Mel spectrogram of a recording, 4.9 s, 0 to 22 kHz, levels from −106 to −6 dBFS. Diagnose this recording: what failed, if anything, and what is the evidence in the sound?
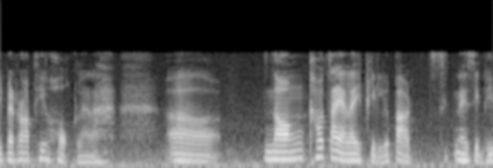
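Codec stage: throughout, the speech is dull with nothing above 6.9 kHz and heavy, rough fluttering noise, likely Dolby Digital compression at a low bitrate, consistent with about 48 kbps.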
